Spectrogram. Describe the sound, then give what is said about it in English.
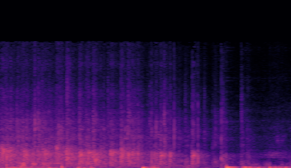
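A crowd claps steadily with dense, continuous applause, with a few voices cheering and calling out through it, loud and sustained from start to finish, applauding children, youth and teachers after they shared. “You guys can get to cheer.”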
